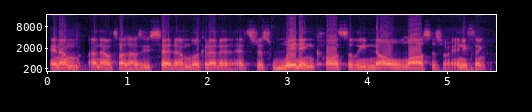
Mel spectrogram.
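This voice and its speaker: A man answering as a guest on a roleplay talk show, speaking haltingly and searching for words. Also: fairly low pitch, level tone, dark tone. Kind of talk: in-character roleplay interview. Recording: muffled lo-fi mic.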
